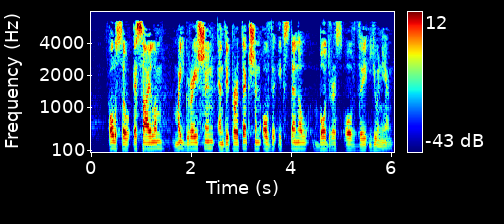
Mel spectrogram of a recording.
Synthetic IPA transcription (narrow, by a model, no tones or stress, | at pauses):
ɔlˠsoʊʔɨsaɪlˠə̃mːaɪɡɹeʃə̃nɛ̃nd̪ðɨpɹɔtʰɛkʃə̃nɔvðiʔɛkstɛ˞nəlˠbɔdəɹzɔvðɨjuniə̰̃n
